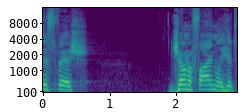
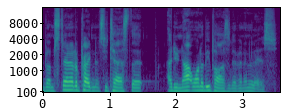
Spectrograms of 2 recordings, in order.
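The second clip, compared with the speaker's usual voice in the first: hushed dread; 6 semitones lower, 7 dB quieter, faster than usual. Retold or imitated. Imagined dread, voice falls away.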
